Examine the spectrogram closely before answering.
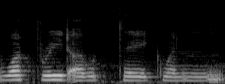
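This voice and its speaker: A woman's medium-pitched voice at a very slow pace, with monotone, flat intonation. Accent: non-native. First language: not English. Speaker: artist live-streaming a drawing. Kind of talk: casual live stream chat. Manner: halting, many fillers.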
